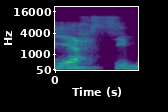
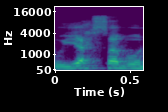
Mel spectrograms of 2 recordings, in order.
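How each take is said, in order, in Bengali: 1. শেষ অক্ষরের আগের স্বরধ্বনি 'i'। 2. শেষ অক্ষরের আগের স্বরধ্বনি 'a'। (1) "হাসিবা ইয়াহসিবু হবে" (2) "ইয়াহসাবু না"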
